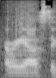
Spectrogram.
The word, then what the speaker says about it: Ari Aster: I believe it's Ari Aster. Is that how you say his name, Enzo? Yeah. Ari Aster.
